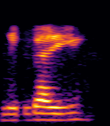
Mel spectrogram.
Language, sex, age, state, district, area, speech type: Hindi, male, 30-45, Madhya Pradesh, Harda, urban, conversation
